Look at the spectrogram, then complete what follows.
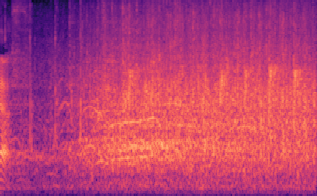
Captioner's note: applauding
